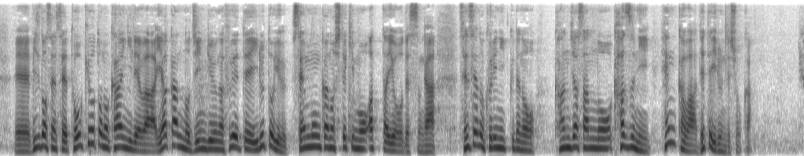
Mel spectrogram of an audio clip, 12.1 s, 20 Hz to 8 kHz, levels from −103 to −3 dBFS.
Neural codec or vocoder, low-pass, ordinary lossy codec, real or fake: none; 7.2 kHz; none; real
